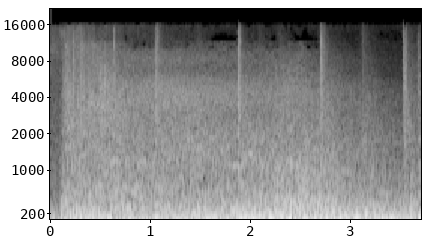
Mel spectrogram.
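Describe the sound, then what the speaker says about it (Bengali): A bomb explosion effect in a Bengali audio drama, heard as a dense, roaring rumble that fills the whole span with no clear onset, loud and sustained. "হঠাৎই শুনতে পেলাম বোমার শব্দ।"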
